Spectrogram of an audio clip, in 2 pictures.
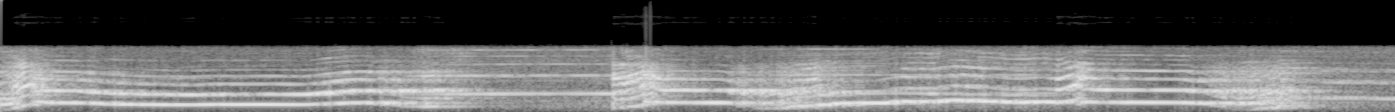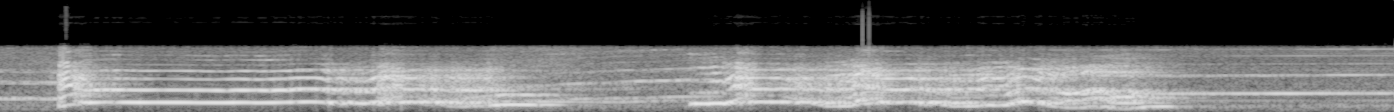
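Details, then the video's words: Molly, a pet dog, howls along with a tornado siren. Her long, wavering howls rise and fall in bending tones and come in repeated bouts with short breaks. The siren's steady, even tones run underneath. "Molly vs. Tornado Siren"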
